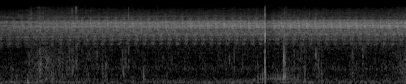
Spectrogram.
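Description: Dry pine needles rustle softly under a hand.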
